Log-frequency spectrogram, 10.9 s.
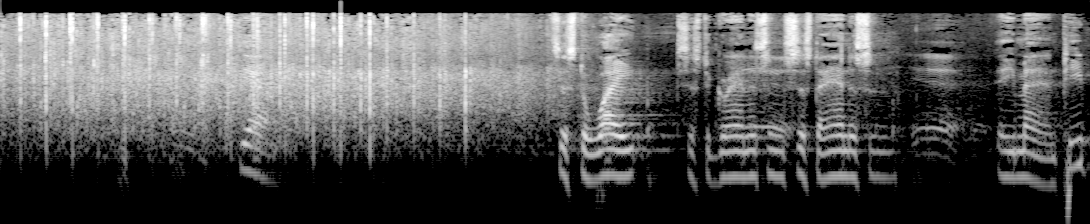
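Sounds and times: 
audience applauding: 0.0s - 6.0s
speech: 2.4s - 2.9s, 5.6s - 9.1s, 10.0s - 10.8s.

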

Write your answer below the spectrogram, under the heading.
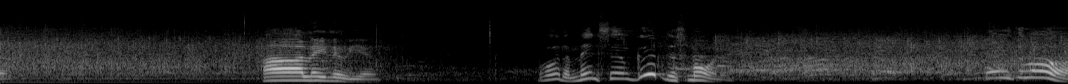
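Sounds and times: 
audience clapping: 0.0s - 3.9s, 6.7s - 10.6s
speech: 2.6s - 3.9s, 5.4s - 7.5s, 9.8s - 10.6s.

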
